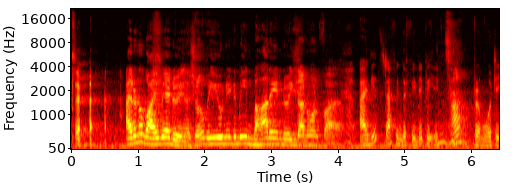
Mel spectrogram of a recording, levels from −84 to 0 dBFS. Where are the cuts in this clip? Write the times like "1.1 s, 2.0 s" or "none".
none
